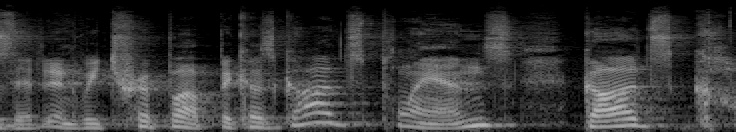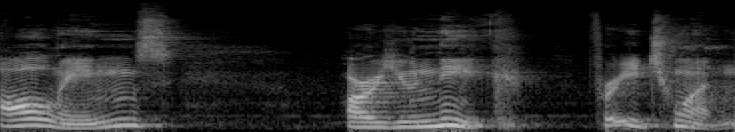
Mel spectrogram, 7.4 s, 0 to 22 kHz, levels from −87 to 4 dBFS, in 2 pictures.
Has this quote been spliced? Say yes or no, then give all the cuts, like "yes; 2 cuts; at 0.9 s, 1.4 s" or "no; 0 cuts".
yes; 1 cut; at 2.9 s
